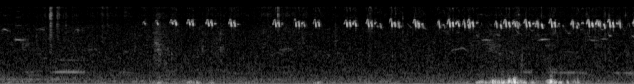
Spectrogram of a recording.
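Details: A pipit working hard for its young gives very high, thin, ticking notes in quick uneven bursts, about two or three a second, over low rumbling background noise.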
